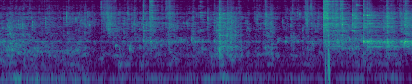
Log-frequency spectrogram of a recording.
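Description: Metal dishes clank against each other.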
